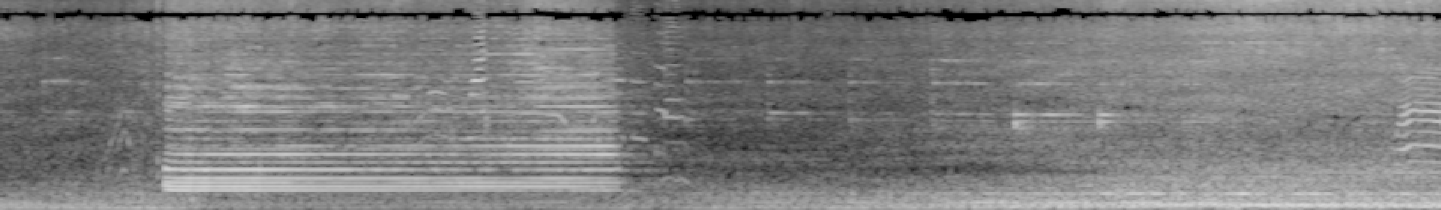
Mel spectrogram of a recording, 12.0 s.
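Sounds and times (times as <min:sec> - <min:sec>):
locomotive engine and rail rumble: 0:00.0 - 0:12.0
train horn blast: 0:01.4 - 0:05.3, 0:11.6 - 0:12.0.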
